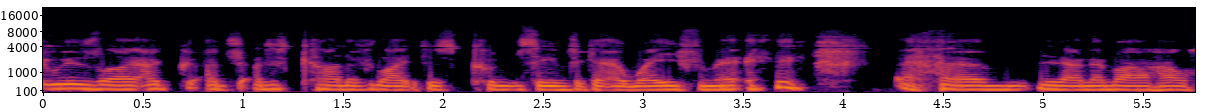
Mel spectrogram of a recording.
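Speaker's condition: Stutter; lifelong speech impediment since childhood, stuttering worst around age 7 to 8, speech therapy helped; at age 7 to 8 could not say one word without stuttering or stammering; repeated sounds, repeated words

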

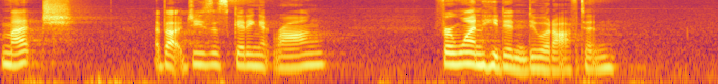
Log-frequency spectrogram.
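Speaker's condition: No condition

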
